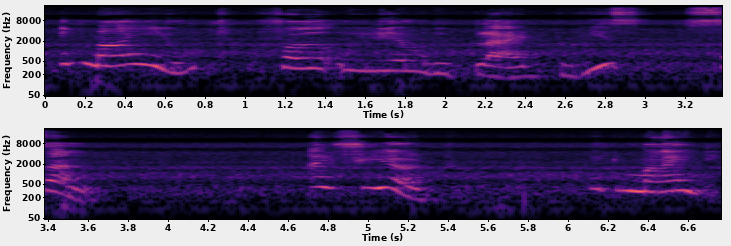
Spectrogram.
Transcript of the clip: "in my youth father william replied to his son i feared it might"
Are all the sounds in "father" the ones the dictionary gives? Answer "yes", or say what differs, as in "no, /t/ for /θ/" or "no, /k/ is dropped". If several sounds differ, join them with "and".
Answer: no, /ð/ is dropped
